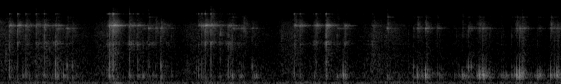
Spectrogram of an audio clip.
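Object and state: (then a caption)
Glass candle jar. Long acrylic nails tap and scratch the rim and sides of a small glass candle jar full of white wax with a metal lid. The result is a steady, irregular run of quiet, bright clicks and scratchy ticks, with a few sharper taps standing out. The sound is high and glassy, with almost no low end, and each tap rings only briefly.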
